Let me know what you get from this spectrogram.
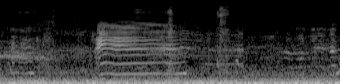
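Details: Stray cat on an island, rushing out of its cat house on a cold, rainy day at a man's voice: one loud, clear, drawn-out meow near the middle, over steady rain-like rumble and a man's murmured speech.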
